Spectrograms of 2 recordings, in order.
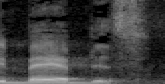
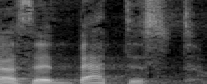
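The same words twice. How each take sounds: First: Baptist said as "Babdist" in North Carolina accent; low North Carolinian "Babdist". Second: Said in the usual way. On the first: Shown as a demonstration. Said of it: "Now I say Baptist". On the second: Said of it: "when I first got here".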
